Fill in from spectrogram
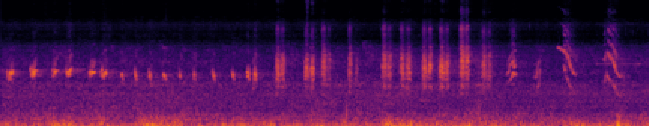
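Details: Bird atop a tree in a parking lot singing: a steady series of short, evenly spaced chirps, then harsher, buzzy squawking notes and a couple of rising whistles, with low traffic rumble throughout.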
